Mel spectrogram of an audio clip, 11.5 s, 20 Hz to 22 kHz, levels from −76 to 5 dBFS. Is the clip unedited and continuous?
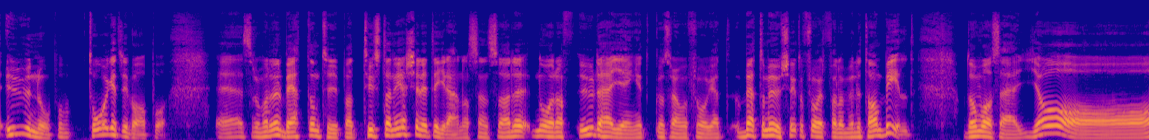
no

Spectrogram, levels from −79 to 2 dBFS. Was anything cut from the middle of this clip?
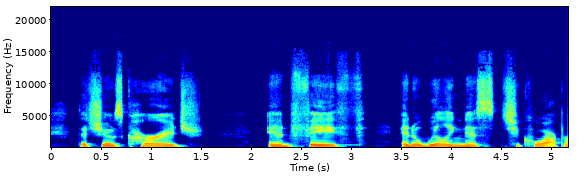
no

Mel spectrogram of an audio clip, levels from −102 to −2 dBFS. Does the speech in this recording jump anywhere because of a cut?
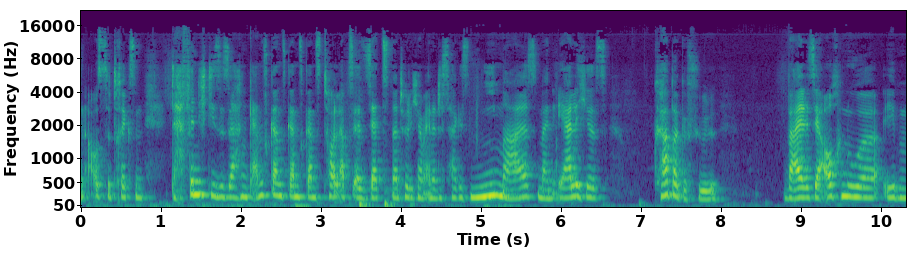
no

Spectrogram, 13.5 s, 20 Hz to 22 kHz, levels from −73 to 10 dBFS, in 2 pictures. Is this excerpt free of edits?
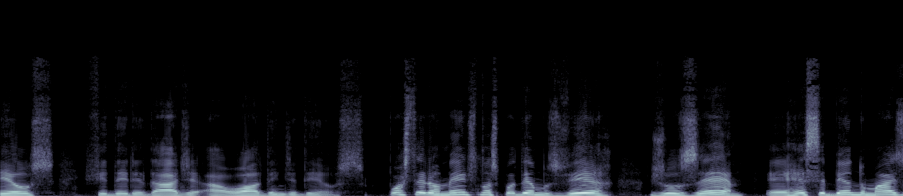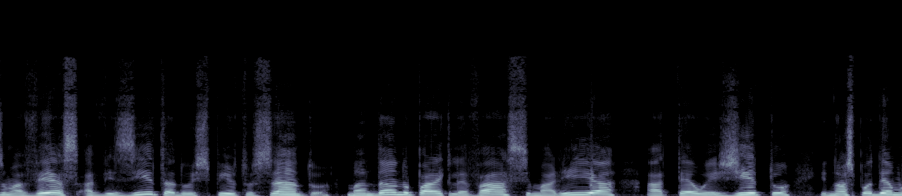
no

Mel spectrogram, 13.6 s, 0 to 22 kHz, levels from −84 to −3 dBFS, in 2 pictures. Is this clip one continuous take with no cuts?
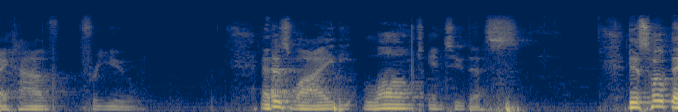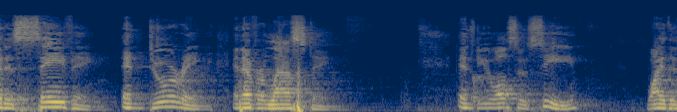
no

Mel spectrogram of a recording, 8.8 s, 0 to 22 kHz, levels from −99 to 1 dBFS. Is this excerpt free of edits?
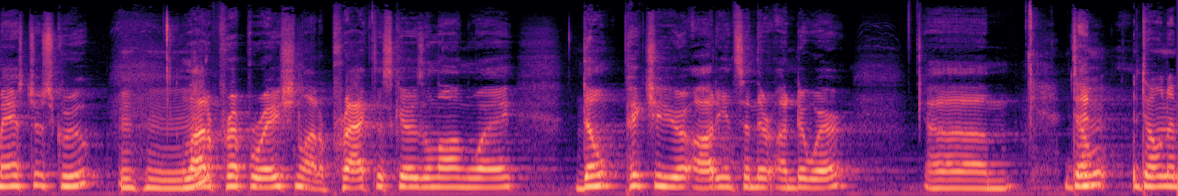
yes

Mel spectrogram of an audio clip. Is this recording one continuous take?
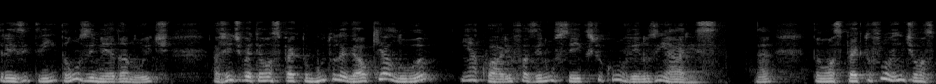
yes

